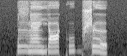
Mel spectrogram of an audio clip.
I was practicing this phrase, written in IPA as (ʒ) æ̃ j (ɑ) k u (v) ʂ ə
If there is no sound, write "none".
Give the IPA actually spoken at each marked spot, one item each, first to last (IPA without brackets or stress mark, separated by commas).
ɮ, ɑ, b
